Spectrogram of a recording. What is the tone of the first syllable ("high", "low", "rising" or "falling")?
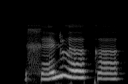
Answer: rising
